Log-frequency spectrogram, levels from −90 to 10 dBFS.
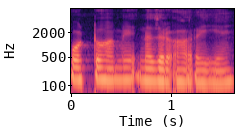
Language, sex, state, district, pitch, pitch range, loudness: Hindi, male, Uttar Pradesh, Muzaffarnagar, 135 Hz, 125-140 Hz, -16 LUFS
